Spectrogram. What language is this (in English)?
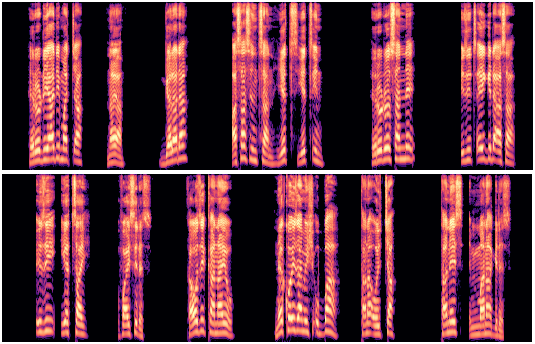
Gamo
